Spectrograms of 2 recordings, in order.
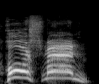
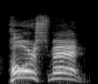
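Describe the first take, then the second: First: High, loud shouted alarm; cried warning. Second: High, loud repeated alarm; shouted warning. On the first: Guard crying a warning from the wall, loud. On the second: Guard shouting a warning from the wall, loud. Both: A narrator's reading. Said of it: "the guard cried".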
